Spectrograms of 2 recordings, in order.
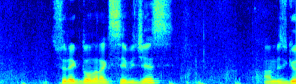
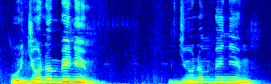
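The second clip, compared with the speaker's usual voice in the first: put-on high, doting baby-talk; cooing pet talk; 8 semitones higher, slower than usual. Player sweet-talking the horse, high cooing. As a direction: coo at a beloved animal.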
